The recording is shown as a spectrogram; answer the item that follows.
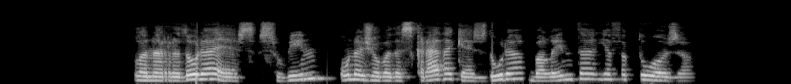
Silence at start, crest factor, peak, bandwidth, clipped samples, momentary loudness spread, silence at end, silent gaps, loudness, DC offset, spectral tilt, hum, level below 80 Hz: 1.35 s; 16 dB; -2 dBFS; 7.8 kHz; under 0.1%; 10 LU; 1 s; none; -17 LUFS; under 0.1%; -5 dB/octave; none; -58 dBFS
